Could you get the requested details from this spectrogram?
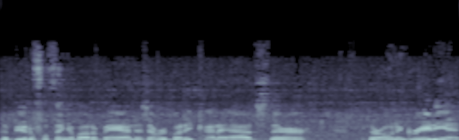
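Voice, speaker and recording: Medium-pitched male speech with an American accent, over noticeable background noise. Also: fairly even intonation, very even loudness. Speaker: blues musician and singer. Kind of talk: interview. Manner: halting, repeats words.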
